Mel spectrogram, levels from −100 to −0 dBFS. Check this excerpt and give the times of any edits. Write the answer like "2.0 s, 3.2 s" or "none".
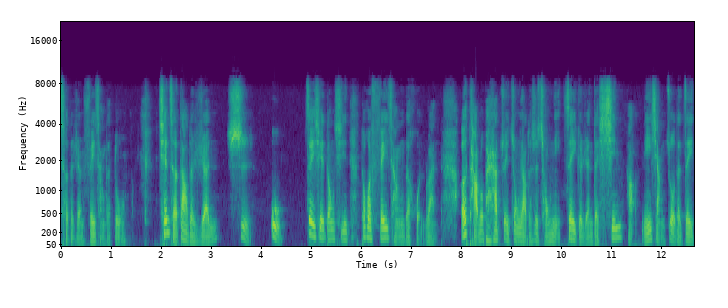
none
